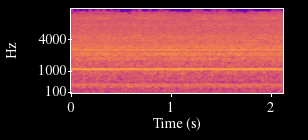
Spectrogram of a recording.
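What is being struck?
Nothing is struck.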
